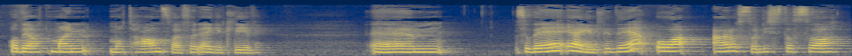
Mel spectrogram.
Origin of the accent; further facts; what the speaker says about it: Trondheim, Trøndelag, Norway; moved away; hjemme i Trondheim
